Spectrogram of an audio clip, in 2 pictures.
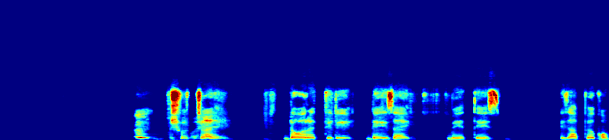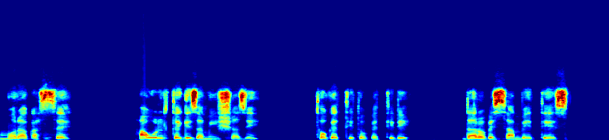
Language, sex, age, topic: Gamo, female, 25-35, government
